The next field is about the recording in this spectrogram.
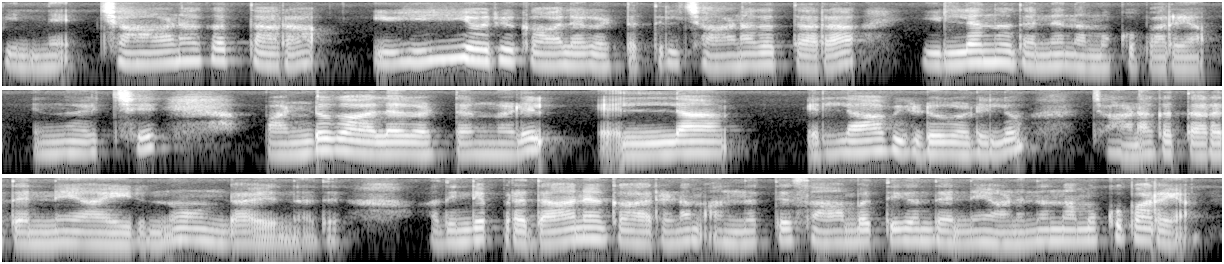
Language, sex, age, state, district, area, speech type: Malayalam, female, 18-30, Kerala, Kannur, rural, spontaneous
